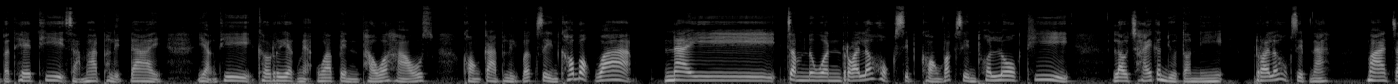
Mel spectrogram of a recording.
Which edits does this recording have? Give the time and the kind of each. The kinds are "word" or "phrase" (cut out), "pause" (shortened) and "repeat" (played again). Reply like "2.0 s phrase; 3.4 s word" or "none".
none

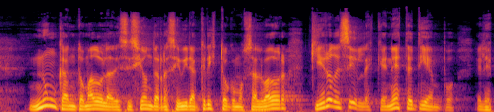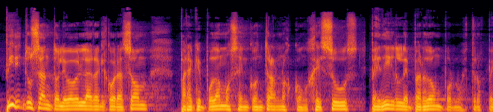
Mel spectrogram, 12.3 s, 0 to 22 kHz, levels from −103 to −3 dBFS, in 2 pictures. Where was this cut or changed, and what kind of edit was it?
10.7 s pause

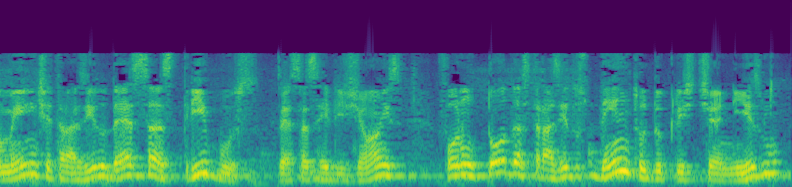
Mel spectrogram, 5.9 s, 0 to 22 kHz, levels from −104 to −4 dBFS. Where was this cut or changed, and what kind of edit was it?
2.1 s word; 4.4 s word

